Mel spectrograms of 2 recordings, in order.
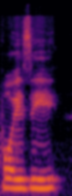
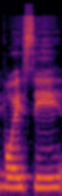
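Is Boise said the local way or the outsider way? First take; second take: outsider; local. First: It is said with the outsider pronunciation. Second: It is said with the local pronunciation. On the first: The speaker is not from the area. The speaker calls it wrong. "not Boise" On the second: The speaker is from the area. The speaker calls it right. "you know people are from here if you say Boise"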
